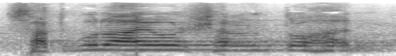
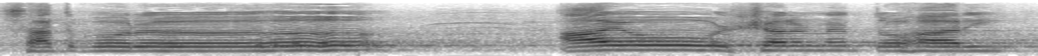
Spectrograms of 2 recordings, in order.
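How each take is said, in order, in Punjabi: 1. ਇਹ ਲਾਈਨ ਬਿਨਾਂ ਰੁਕੇ ਚੱਲਦੀ ਹੈ। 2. ਪਹਿਲੇ ਸ਼ਬਦ ਤੋਂ ਬਾਅਦ ਰੁਕਾਵਟ ਹੈ। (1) "ਸਤਿਗੁਰ ਆਇਓ ਸ਼ਰਨ ਤੁਹਾਰੀ ਨਹੀਂ" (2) "ਸਤਿਗੁਰ ਨੂੰ ਸੰਬੋਧਨ ਕਰਨਾ"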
